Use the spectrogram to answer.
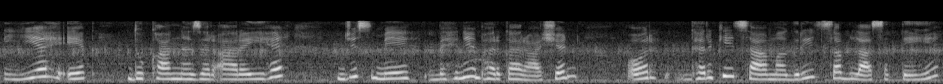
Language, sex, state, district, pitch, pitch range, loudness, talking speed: Hindi, female, Bihar, Madhepura, 255 Hz, 235-285 Hz, -15 LUFS, 125 wpm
